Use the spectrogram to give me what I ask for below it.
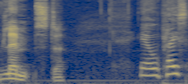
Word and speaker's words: Leominster: Leominster instead of Lempster.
